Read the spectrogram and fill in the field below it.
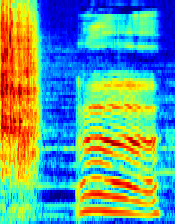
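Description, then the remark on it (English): A brief, bright clatter of dice tumbling across a table as a player rolls again with the correct dice, followed by a sustained voiced exclamation from a person. “Ooh, roll with the correct dice.”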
